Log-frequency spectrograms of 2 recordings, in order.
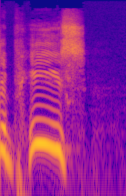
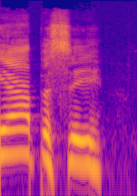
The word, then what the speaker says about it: Appice: And yes, it is a piece. I learned how to say it. If it's Vinny, it's Vinny Appice. And if it's Carmine, it's Carmine A Piece.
